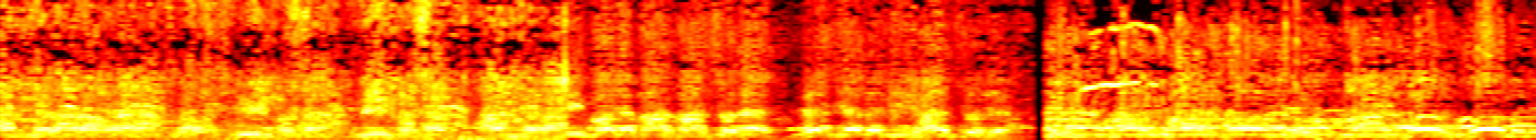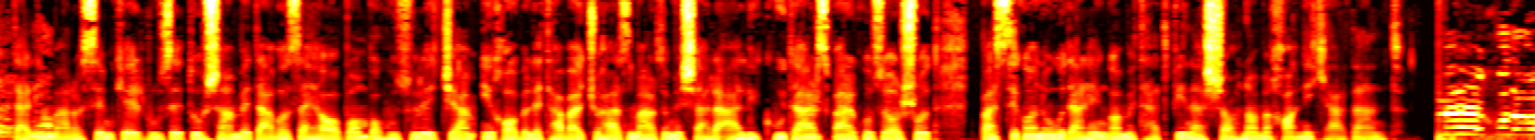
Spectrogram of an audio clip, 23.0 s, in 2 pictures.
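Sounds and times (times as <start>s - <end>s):
crowd chanting anti-government slogans at funeral: 0.0s - 11.9s
speech: 12.1s - 22.9s.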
